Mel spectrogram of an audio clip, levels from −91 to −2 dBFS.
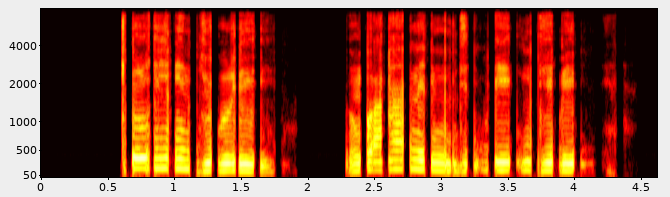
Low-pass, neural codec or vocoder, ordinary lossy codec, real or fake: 7.2 kHz; codec, 16 kHz, 4 kbps, FunCodec, trained on Chinese and English, 50 frames a second; Opus, 64 kbps; fake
